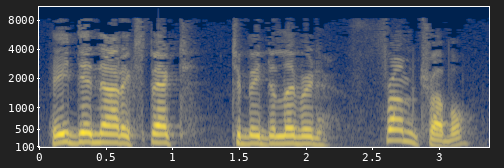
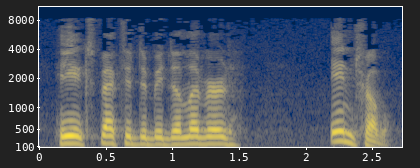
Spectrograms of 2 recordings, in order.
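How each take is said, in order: First: Leaning on "from" in "delivered from trouble"; stress on from. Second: "in" of "in trouble" said with weight and a falling close; stress on in. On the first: Preacher correcting his congregation, stressing "from". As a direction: mark the wrong idea, "from trouble", as a contrast. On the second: Preacher to congregation, pressing the word "in". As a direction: land the right word, "in". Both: Shown as a demonstration.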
